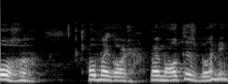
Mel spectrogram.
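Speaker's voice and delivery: nasal burnt-mouth voice. Demonstrating how someone speaks with something hot in the mouth, talking with hot food in mouth. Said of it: "If I put anything hot into my mouth, how will I speak?".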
